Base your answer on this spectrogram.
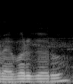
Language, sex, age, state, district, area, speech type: Telugu, male, 18-30, Andhra Pradesh, Eluru, urban, spontaneous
